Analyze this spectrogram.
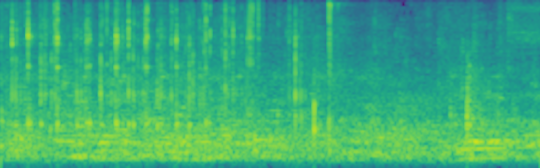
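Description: Dice rattle and tumble onto a board.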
